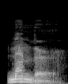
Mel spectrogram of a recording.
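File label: "member", American English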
